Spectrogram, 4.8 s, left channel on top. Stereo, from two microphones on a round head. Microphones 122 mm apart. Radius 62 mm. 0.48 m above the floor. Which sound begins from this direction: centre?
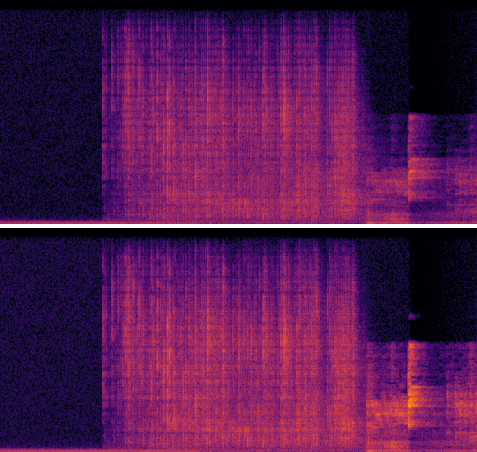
Crumpling, at 1.0 s.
